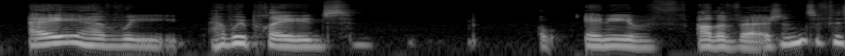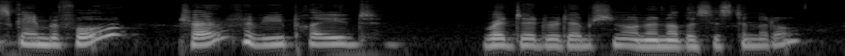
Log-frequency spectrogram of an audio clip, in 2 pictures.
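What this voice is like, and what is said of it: Speaker with a twangy accent. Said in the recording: “It's my accent. It's my twang.”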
